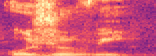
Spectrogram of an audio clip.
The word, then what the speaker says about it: aujourd'hui: So you'll say aujourd'hui. There is no need to pronounce D, because that again creates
